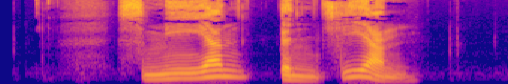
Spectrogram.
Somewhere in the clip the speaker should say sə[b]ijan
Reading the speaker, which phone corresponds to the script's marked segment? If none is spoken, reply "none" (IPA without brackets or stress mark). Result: m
